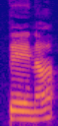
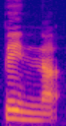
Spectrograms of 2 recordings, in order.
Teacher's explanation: pena with a single consonant, which means pain, and penna, which has a double consonant and means pen or feather.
